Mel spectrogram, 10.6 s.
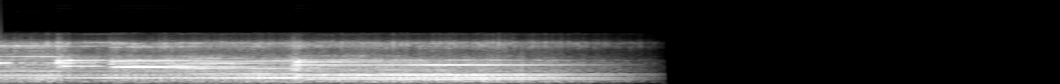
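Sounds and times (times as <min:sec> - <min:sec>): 
church chimes ringing in 1945: 0:00.0 - 0:06.6.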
